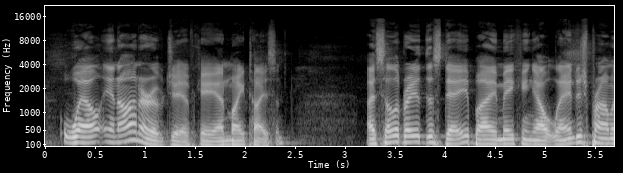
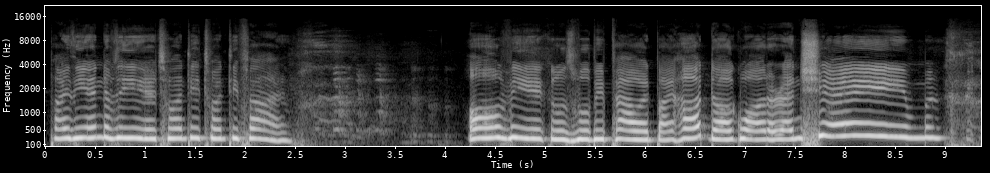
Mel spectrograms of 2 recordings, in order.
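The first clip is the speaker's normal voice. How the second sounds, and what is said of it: Silly funny proclamation voice. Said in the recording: “in a funny voice that makes my decrees seem ridiculous ... I didn't do it in a Mike Tyson voice. It's a different a funny voice.”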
